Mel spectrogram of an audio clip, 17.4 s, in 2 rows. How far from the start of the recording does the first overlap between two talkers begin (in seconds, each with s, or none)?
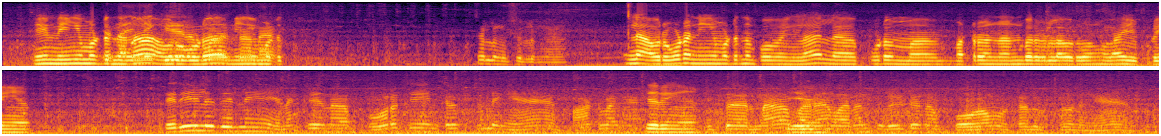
0.8 s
